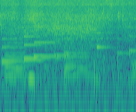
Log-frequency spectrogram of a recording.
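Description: Handheld shower head spraying water over a dog's coat, a steady hiss, under background music with a light melody of held notes.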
